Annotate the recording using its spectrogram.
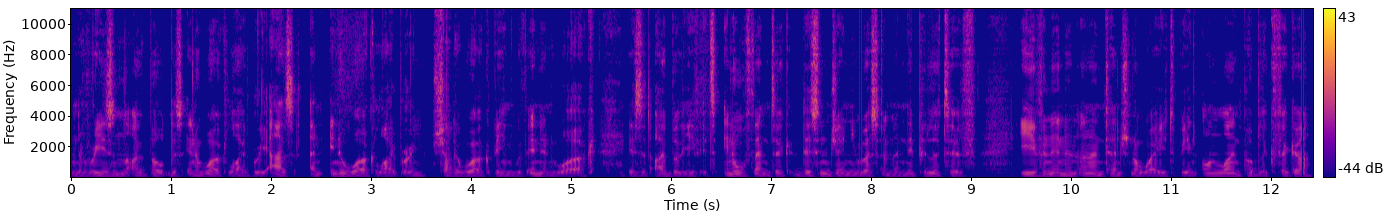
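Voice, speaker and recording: A man's very deep, low voice in a British accent at a fairly quick pace, on a very clean recording with a silent background. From Britain. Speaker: inner work mentor. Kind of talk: livestream talk. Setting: livestream in home library. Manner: animated.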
